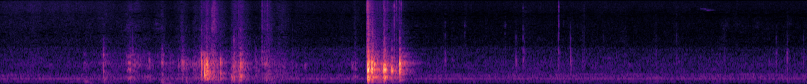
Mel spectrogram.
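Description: Handling noises: rustling and light knocks, then a louder short clatter about three and a half seconds in as the cardboard camera box is set down among the bagged accessories, over a faint steady hum.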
